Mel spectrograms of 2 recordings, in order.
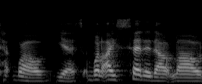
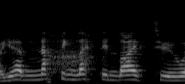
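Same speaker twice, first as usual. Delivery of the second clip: usual speaking voice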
